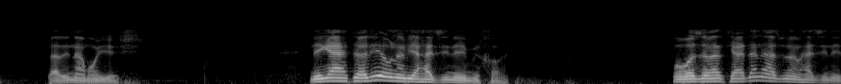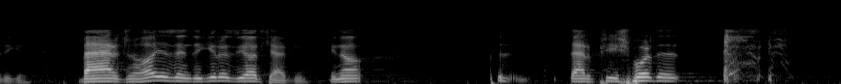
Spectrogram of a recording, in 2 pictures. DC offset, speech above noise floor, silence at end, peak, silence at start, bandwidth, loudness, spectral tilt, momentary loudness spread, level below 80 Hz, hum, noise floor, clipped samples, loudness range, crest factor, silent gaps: under 0.1%; 43 dB; 0.6 s; -8 dBFS; 0.5 s; 5.4 kHz; -29 LUFS; -8.5 dB/octave; 18 LU; -52 dBFS; none; -71 dBFS; under 0.1%; 7 LU; 22 dB; none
